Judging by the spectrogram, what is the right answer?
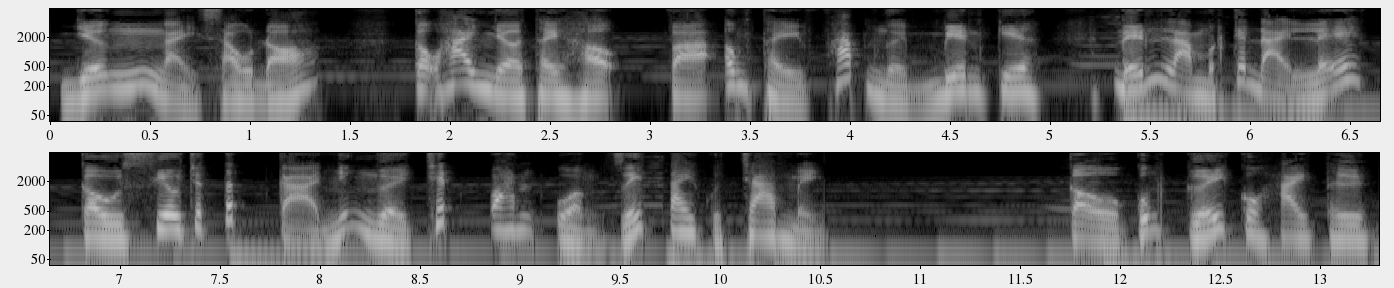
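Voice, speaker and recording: Guy reading a spooky story, pretty lively up and down voice, faint music behind. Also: normal speed. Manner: expressive storytelling, lively pitch. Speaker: narrator. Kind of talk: dramatic audiobook narration.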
